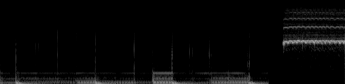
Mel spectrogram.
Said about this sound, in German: Vom Teleschirm kam ein ohrenzerreißendes Pfeifen. Ein langer Dauerton. Es war 7.15 Uhr. Zeit zum Aufstehen.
